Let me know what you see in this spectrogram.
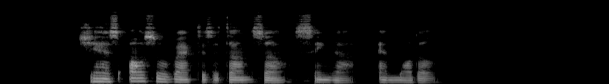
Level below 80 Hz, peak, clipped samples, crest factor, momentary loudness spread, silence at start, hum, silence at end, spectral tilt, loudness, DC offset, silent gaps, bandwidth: -72 dBFS; -14 dBFS; under 0.1%; 22 dB; 16 LU; 0.8 s; none; 1.75 s; -3.5 dB/octave; -32 LUFS; under 0.1%; 3.74-3.78 s; 13 kHz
